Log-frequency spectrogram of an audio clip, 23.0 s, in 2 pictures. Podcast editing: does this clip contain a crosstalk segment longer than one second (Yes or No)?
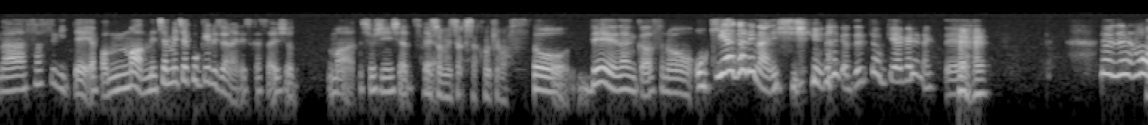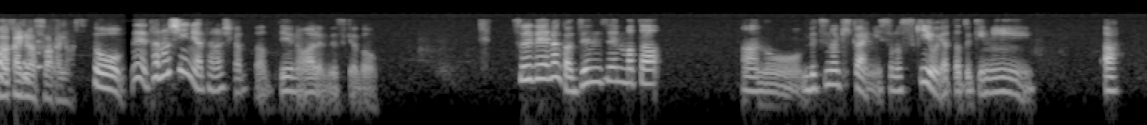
No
